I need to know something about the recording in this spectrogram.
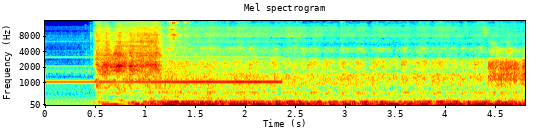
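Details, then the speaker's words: Chevy/GMC 6.5 turbo diesel truck with an aftermarket turbo and an inexpensive pump mounted driver (PMD), first start: it cranks, catches abruptly and runs lumpy. A rough first start every time from the PMD; restarts are fine. "so you saw there uh you saw the truck fire up um as we' said a couple times now had a bit of uh a rough start with the uh inexpensive PMD and then uh you shut it off and fire it up and it fires up no problem and runs and drives great"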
